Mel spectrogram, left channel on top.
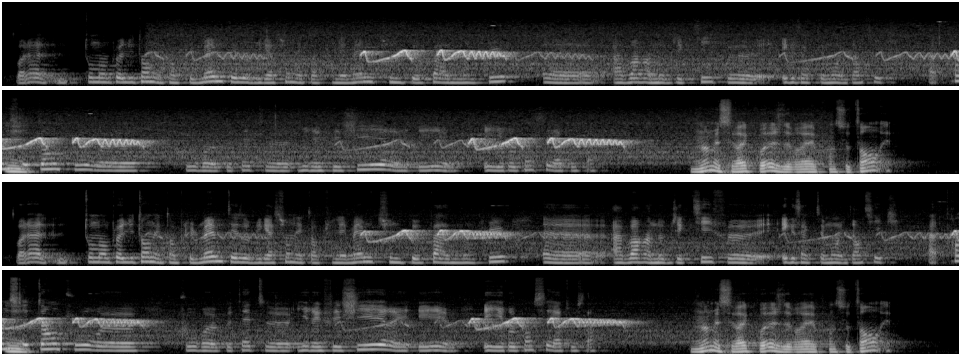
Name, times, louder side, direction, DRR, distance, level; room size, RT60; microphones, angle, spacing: voice 1, 0.1-9.0 9.3-15.5, right 2 dB, 45° right, 9 dB, 1.0 m, -30 dB
sound 1, 1.4-3.0 3.4-6.1 6.3-6.4 7.1-7.2 7.8-11.4 12.1-12.3 12.9-16.1 16.5-16.6 17.6-17.9, left 4 dB, 65° left, 1.5 m, -22 dB
voice 2, 16.5-18.5, left 1 dB, 5° left, 12 dB, 0.5 m, -23 dB
23.0 x 18.0 x 2.7 m, 0.88 s
head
